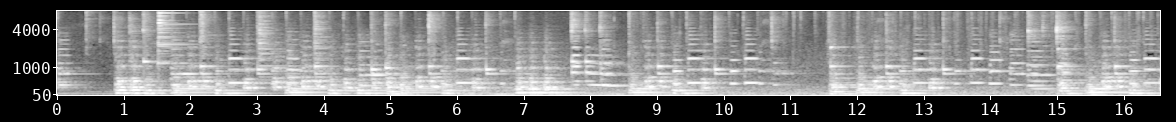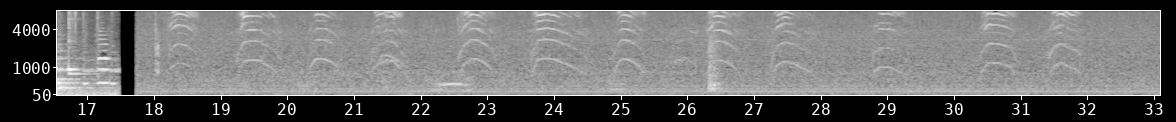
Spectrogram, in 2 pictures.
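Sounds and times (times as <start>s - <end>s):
kittens mewing: 18.2s - 28.1s, 28.7s - 29.4s, 30.3s - 32.1s.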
